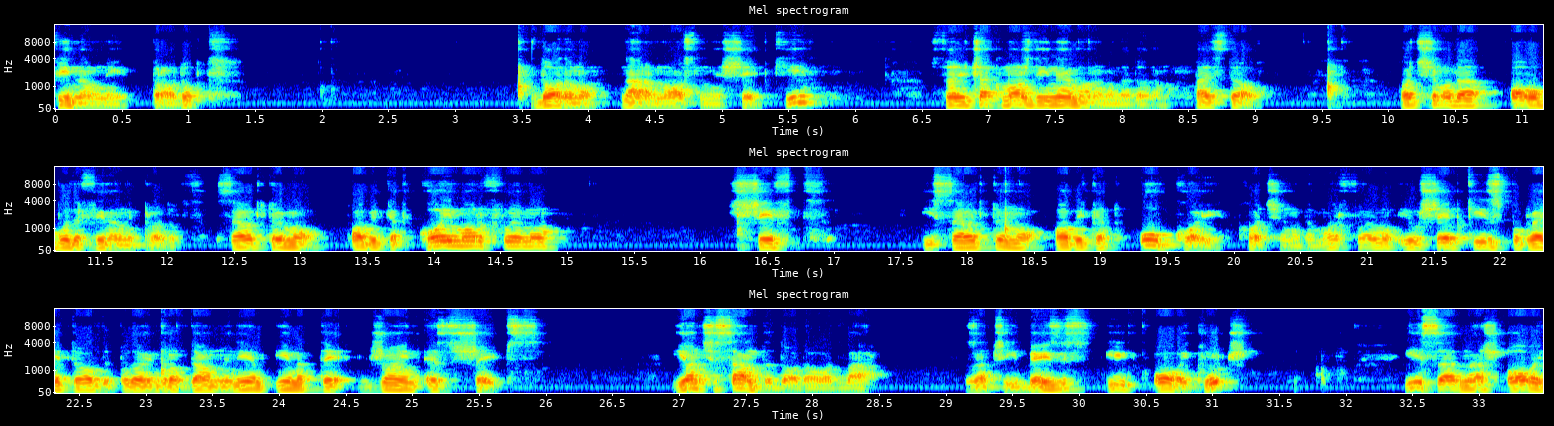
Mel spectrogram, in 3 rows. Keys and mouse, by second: 23.3-26.0 drag.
